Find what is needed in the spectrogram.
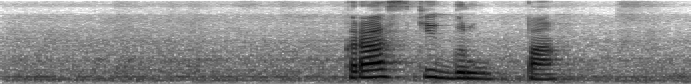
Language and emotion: Russian, neutral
